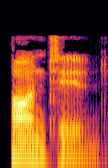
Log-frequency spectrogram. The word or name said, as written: haunted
